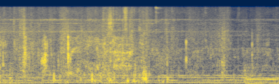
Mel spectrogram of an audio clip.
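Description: Footsteps and rustling through forest undergrowth and leaf litter, irregular close crackles and snaps, over steady background music.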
